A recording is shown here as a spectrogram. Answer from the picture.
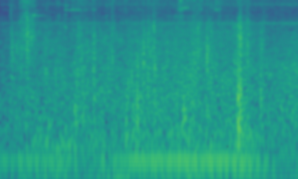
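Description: A low steady hum with a few faint, light knocks, the clearest one near the end.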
